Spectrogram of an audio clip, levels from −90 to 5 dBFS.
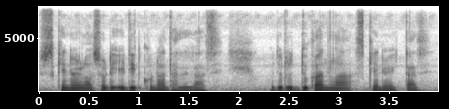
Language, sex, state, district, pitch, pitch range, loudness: Nagamese, male, Nagaland, Dimapur, 105 Hz, 105-110 Hz, -18 LUFS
